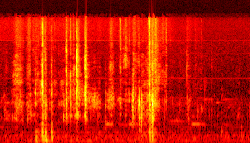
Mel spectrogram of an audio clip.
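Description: Pages of a picture book being handled and turned: a run of paper rustles and light taps, with two sharper knocks, one about a second in and one about three seconds in.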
